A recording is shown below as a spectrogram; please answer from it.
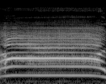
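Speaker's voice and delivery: high shout as he drops; falling scream. Acted. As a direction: scream out while falling from the window. Teacher throws DJ out window.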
